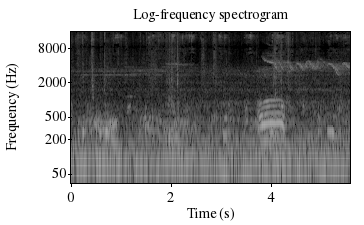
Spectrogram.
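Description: Domestic pigeons cooing steadily, with one louder coo about four seconds in. A series of high falling chirps from a smaller bird comes in just before it and repeats toward the end.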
